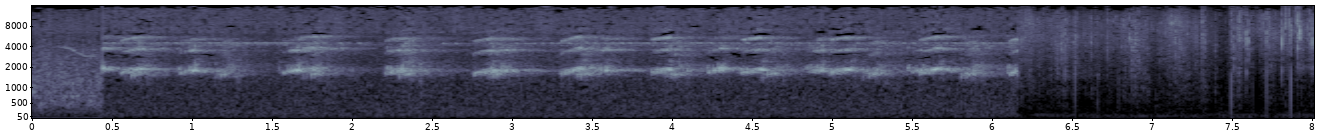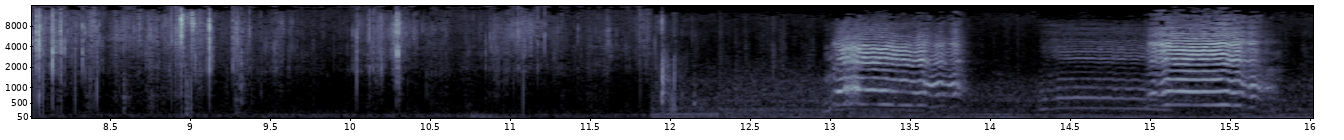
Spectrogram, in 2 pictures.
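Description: A flock of flamingos calling, a short honk about twice a second, for the first six seconds. Then irregular crisp snaps of a giraffe cropping grass. Then a sheep bleats twice, each bleat long and wavering in pitch.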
